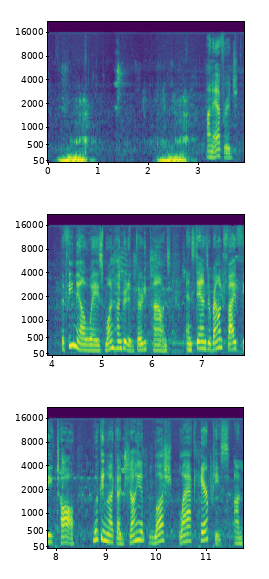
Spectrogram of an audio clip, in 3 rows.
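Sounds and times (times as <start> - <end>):
southern cassowary grunting on the forest floor: 0.2 - 0.9, 2.2 - 3.0
speech: 3.2 - 11.7.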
